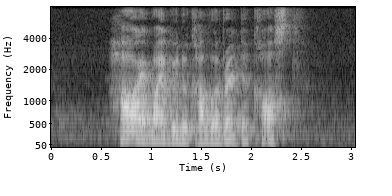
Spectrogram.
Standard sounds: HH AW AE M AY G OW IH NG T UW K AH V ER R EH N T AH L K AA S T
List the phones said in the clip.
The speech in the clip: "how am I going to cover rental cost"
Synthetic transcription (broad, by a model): HH AW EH M AY G OW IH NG T UW K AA V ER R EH N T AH K AA S T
